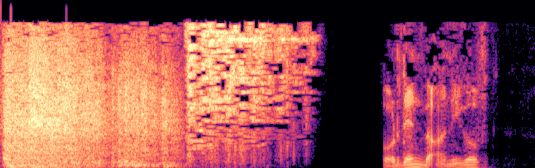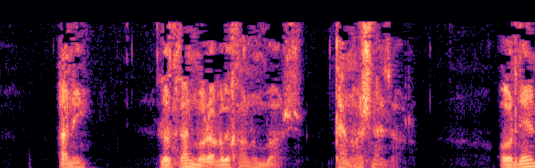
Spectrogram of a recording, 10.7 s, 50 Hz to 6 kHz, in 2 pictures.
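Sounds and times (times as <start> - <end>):
loud explosion booming: 0.0 - 1.9
breaking glass shards crashing: 0.0 - 3.3
speech: 4.0 - 5.0, 5.9 - 6.3, 6.9 - 9.4, 10.3 - 10.7.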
